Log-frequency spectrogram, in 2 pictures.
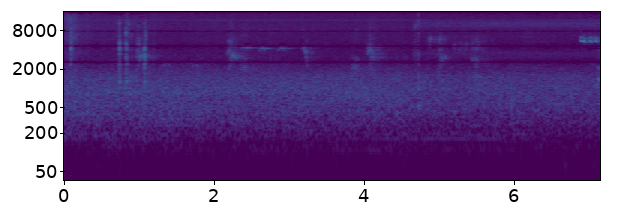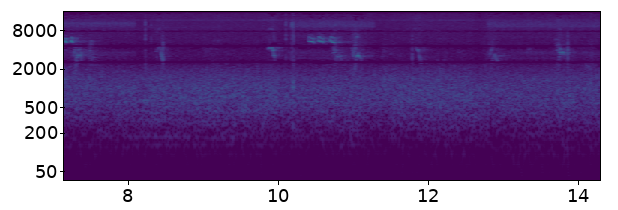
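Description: Small birds chirping now and then over steady outdoor background noise: short high chirps, with a quick run of a few notes about seven seconds in and again about ten seconds in.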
